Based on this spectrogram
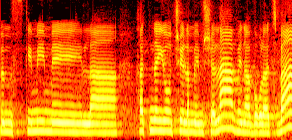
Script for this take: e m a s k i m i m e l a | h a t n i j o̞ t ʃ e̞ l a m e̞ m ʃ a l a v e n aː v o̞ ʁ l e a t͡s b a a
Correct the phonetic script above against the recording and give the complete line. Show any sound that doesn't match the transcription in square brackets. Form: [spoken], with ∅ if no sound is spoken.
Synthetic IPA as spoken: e m a s k i m i m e l a | h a t n [a] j o̞ t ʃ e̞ l a m e̞ m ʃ a l a v e n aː v o̞ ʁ l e a t͡s b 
